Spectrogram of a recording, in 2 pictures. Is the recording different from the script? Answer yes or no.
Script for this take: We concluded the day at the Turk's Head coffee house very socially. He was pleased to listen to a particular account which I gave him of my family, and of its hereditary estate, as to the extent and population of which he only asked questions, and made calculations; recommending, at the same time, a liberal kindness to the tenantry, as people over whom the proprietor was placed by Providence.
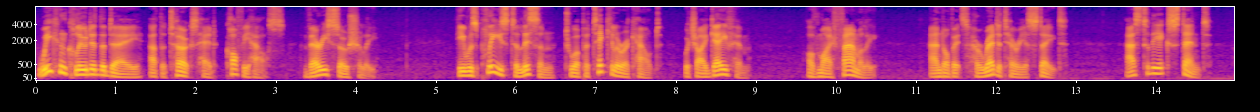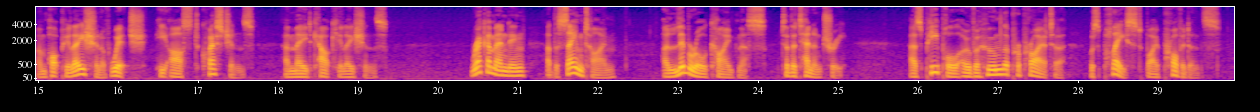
yes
